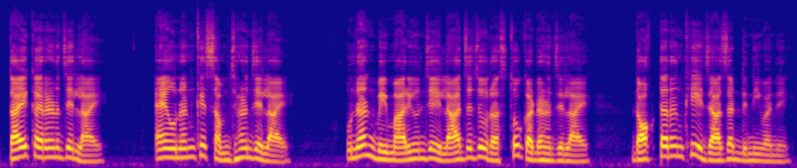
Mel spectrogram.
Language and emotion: Sindhi, neutral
